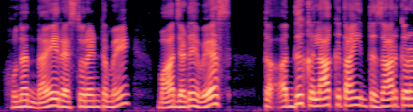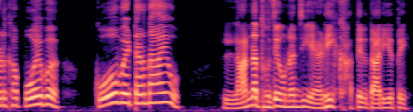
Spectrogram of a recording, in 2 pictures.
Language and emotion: Sindhi, disgusted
